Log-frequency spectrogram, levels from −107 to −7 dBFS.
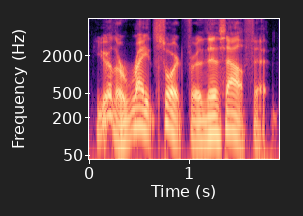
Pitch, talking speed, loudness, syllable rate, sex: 110 Hz, 220 wpm, -17 LUFS, 5.3 syllables/s, male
